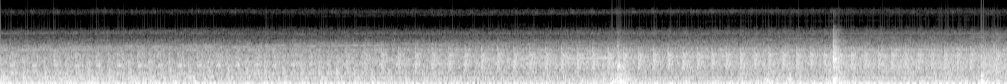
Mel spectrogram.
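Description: Beko front-loading washing machine running, a steady mechanical rumble with three sharp knocks in the last few seconds.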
